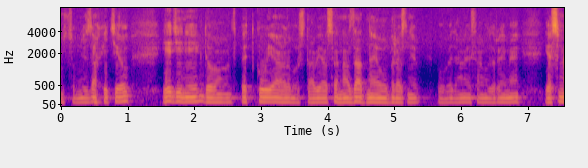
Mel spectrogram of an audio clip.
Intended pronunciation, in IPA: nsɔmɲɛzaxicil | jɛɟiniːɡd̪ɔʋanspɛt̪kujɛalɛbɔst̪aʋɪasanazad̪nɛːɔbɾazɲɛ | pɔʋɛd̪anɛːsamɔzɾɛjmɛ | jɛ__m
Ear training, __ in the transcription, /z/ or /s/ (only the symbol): s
